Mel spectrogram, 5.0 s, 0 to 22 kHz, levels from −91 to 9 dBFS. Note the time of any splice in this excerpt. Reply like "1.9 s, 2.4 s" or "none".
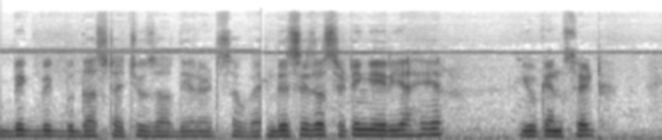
2.0 s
